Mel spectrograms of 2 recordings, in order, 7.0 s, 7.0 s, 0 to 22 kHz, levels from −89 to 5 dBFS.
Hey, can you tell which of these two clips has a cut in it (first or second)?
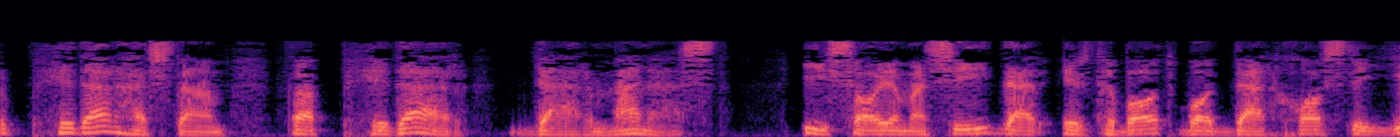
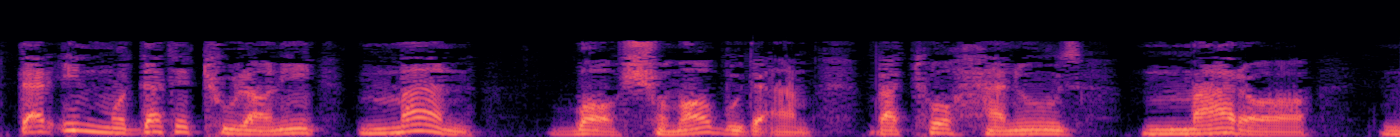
first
